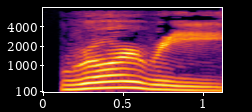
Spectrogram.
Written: rory

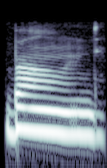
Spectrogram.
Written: boned

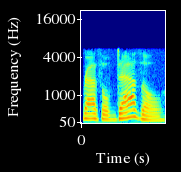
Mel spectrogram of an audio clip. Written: razzle-dazzle

